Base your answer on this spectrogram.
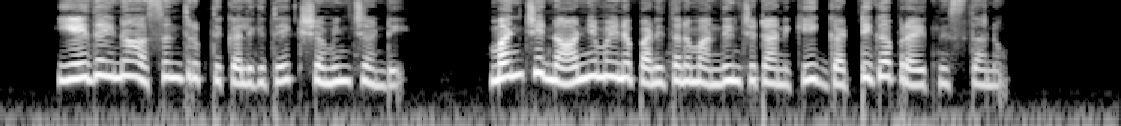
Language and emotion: Telugu, sad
